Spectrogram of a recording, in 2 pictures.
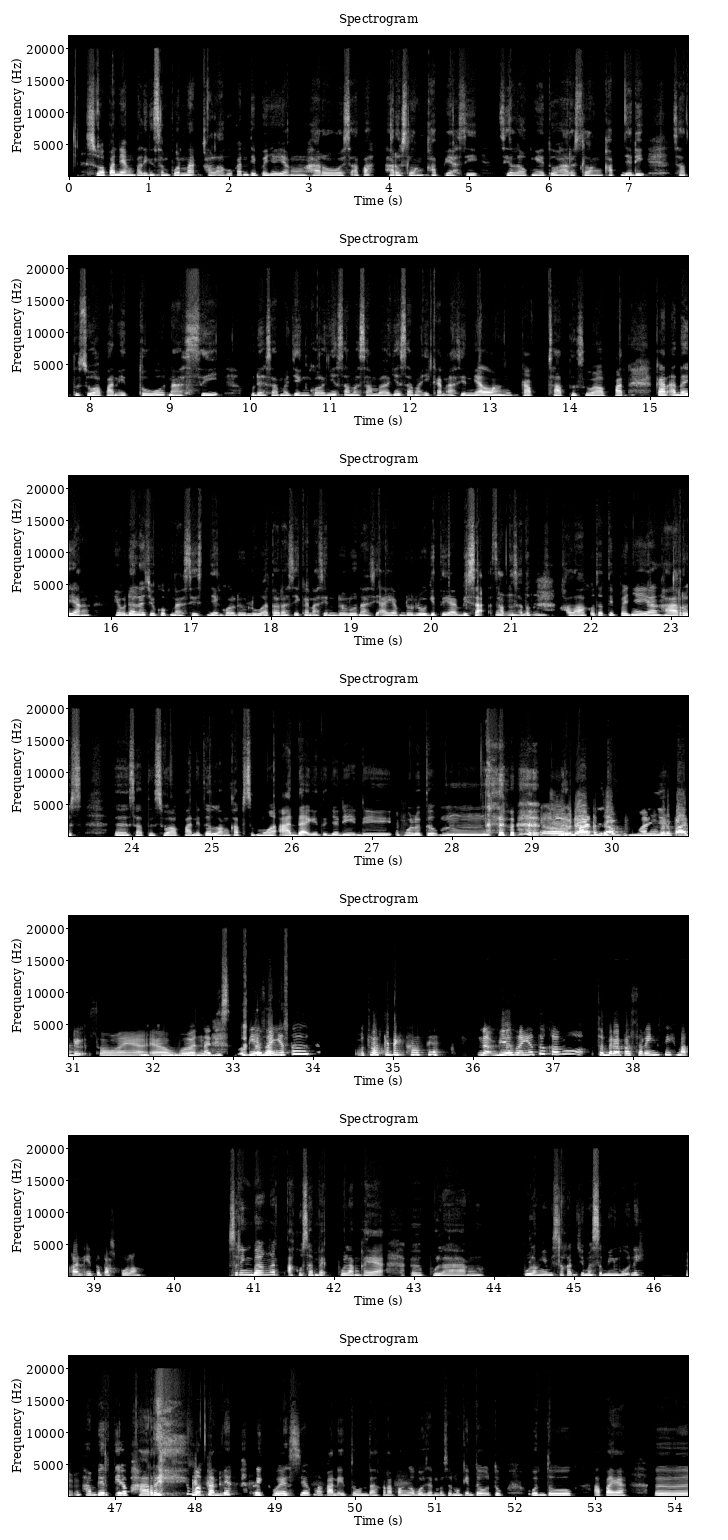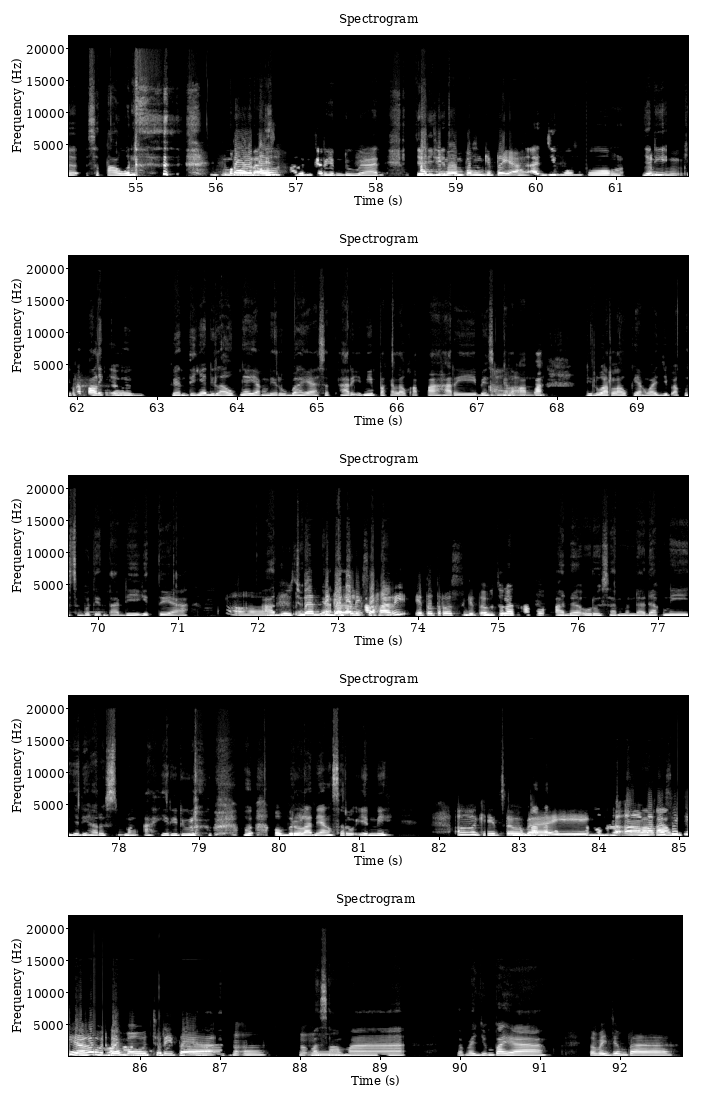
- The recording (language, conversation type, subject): Indonesian, podcast, Apa makanan warisan keluarga yang selalu membuat kamu rindu?
- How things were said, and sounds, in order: other background noise; laugh; laughing while speaking: "sebuah kenikmatan"; unintelligible speech; laugh; laughing while speaking: "hari"; in English: "request-nya"; laugh; tapping; laugh; in English: "sharing"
